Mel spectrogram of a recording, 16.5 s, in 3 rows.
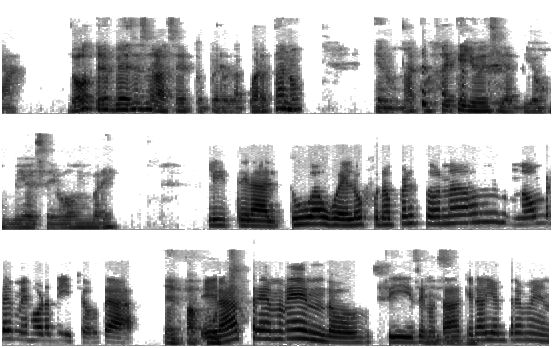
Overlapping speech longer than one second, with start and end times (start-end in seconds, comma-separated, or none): none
